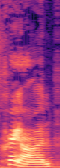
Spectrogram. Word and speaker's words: crayon: With one syllable rhymes with man. Crayon. I honestly hate that. Oh my god. They use rose art crayons, let's be real. With two syllables sounds like crayon, which is me. Crayon. With two syllables where the second syllable rhymes with dawn. Crayon. What's the difference between crayon and crayon? I guess you're I'm a crayon. I'm an yeah. And sounds like crown, which I've also heard.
